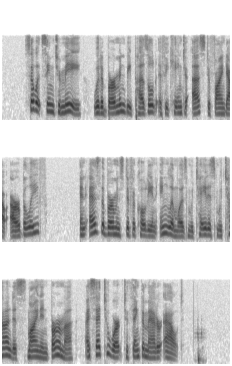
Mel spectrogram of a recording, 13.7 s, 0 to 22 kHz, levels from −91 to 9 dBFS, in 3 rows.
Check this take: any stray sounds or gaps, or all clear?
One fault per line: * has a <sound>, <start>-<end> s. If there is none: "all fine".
* has a thud, 12.9-13.2 s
